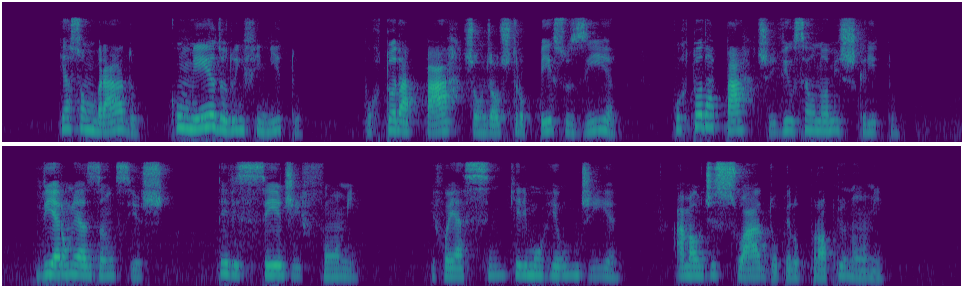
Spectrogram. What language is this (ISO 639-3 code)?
por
